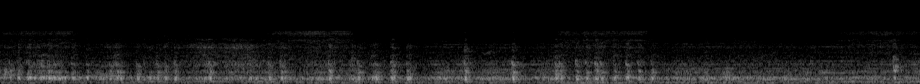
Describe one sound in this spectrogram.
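Fireworks boom dully through a television speaker.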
